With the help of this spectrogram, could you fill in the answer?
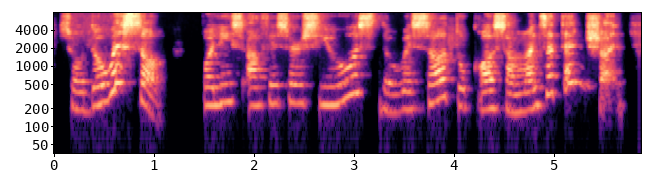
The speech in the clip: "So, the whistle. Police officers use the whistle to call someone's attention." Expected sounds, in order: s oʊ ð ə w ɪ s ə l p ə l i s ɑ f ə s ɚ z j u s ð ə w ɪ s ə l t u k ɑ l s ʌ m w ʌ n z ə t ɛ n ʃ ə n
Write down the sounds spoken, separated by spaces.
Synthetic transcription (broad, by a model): s oʊ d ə w ɪ s ə l p ə l i s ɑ f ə s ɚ s j u s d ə w ɪ s ə l t u k ɑ l s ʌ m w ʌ n s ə t ɛ n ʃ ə n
